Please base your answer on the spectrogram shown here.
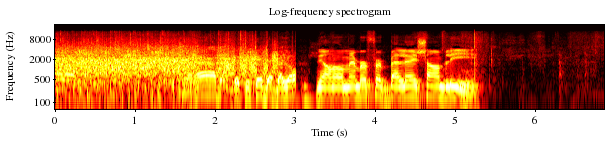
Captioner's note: some Applause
